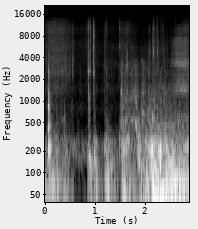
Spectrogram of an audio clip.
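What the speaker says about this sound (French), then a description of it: "au démarrage de votre voiture" A car's engine starts from the driver's seat: a short stuttering crank, then the motor catches and settles into a loud, steady idle, with no one talking.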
